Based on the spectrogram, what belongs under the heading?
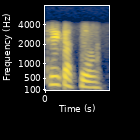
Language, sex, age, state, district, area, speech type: Assamese, female, 30-45, Assam, Jorhat, urban, conversation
